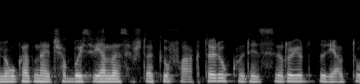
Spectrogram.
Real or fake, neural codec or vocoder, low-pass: fake; codec, 16 kHz, 4 kbps, X-Codec, HuBERT features, trained on LibriSpeech; 5.4 kHz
